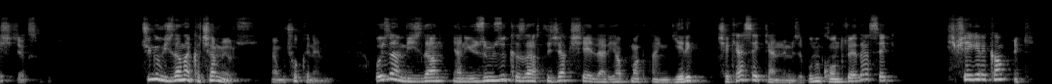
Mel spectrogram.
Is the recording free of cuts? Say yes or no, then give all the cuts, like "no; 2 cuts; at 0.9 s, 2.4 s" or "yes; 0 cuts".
yes; 0 cuts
